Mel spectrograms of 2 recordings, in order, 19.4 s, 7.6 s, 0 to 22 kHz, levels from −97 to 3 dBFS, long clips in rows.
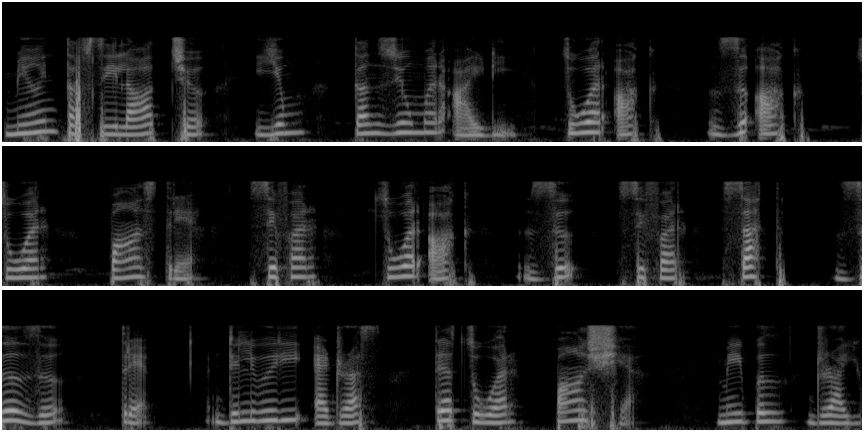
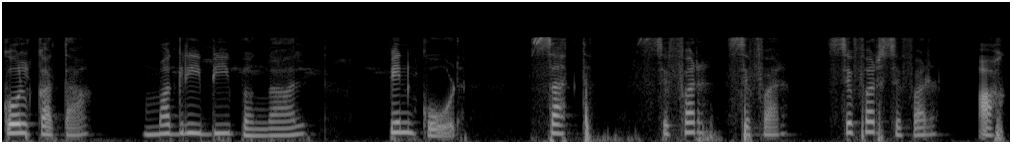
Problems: low volume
